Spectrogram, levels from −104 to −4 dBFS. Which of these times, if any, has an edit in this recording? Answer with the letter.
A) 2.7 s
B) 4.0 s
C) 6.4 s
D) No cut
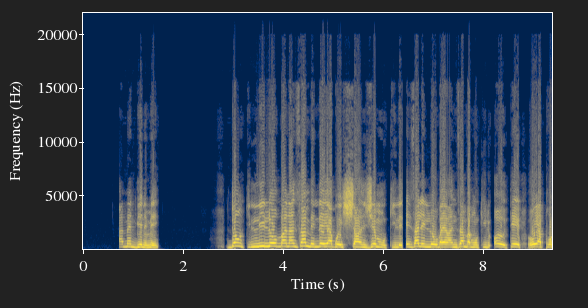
C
